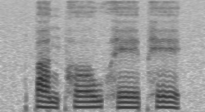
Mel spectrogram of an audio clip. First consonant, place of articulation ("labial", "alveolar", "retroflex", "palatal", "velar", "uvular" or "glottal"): labial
